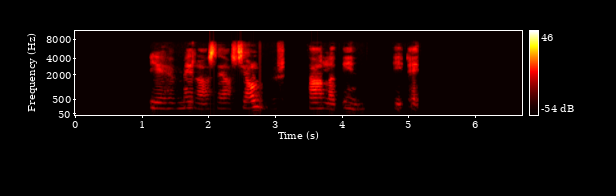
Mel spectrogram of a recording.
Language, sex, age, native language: Icelandic, female, 40-49, Finnish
